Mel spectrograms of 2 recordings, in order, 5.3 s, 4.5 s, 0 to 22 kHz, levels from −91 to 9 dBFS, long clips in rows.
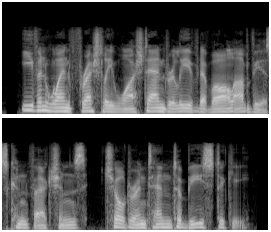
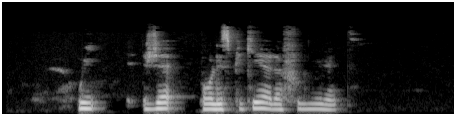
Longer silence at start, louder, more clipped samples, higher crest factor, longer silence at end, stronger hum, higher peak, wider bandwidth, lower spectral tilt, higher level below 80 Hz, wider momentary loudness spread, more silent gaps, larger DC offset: second, 0.2 s vs 0.75 s; about the same, -17 LUFS vs -17 LUFS; neither; about the same, 16 dB vs 16 dB; second, 0.25 s vs 1.2 s; neither; about the same, 0 dBFS vs -2 dBFS; about the same, 9 kHz vs 9.2 kHz; about the same, -5.5 dB/octave vs -5.5 dB/octave; first, -42 dBFS vs -62 dBFS; second, 4 LU vs 11 LU; neither; neither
